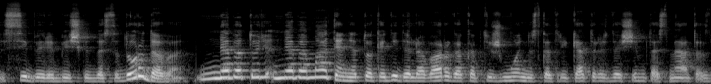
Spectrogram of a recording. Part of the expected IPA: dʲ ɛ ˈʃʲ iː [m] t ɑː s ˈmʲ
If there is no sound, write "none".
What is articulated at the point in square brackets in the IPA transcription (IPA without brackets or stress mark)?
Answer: m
